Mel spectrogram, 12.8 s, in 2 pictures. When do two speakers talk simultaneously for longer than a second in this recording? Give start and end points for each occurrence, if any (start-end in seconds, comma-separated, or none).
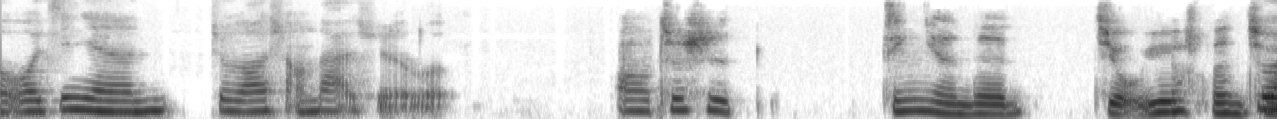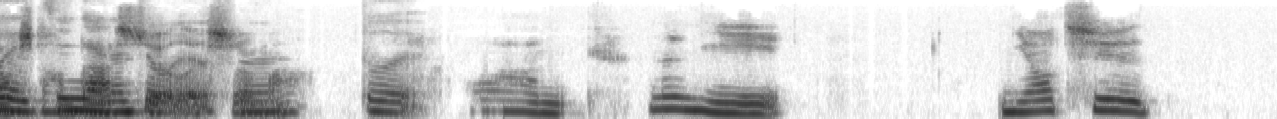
6.2-7.9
